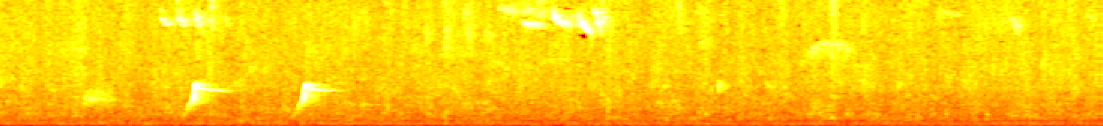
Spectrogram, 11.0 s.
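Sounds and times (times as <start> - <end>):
faint high bird chirps: 1.7 - 2.4, 3.0 - 3.5.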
